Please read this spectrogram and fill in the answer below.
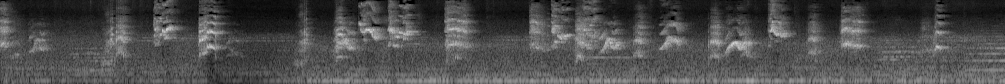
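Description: Jenday conure giving short, shrill squawks in quick succession, with a brief pause about two seconds in.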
